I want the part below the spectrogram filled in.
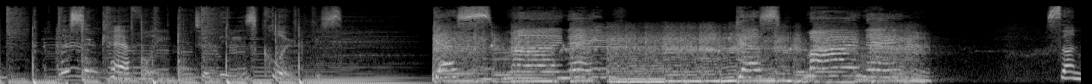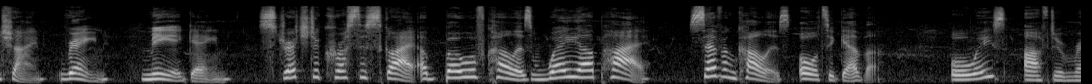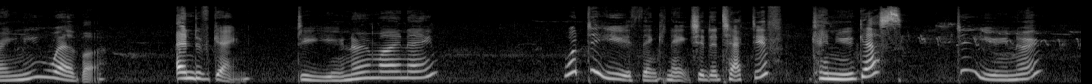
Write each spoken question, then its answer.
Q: Do you know my name?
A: Yes! Today's special guest is a rainbow.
